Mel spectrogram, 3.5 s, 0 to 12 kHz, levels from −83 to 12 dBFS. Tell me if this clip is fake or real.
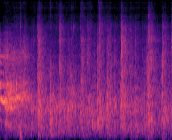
real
